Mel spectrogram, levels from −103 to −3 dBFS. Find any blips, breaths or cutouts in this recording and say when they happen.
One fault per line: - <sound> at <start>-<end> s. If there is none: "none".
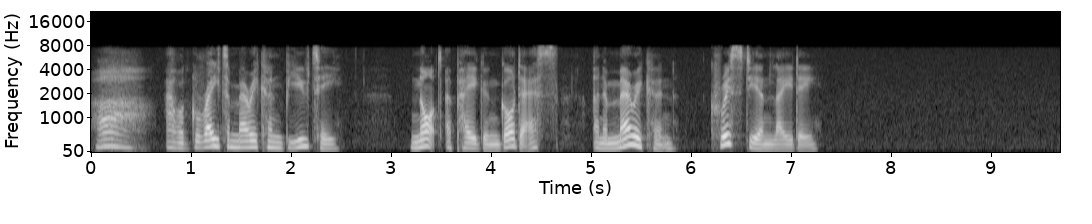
none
